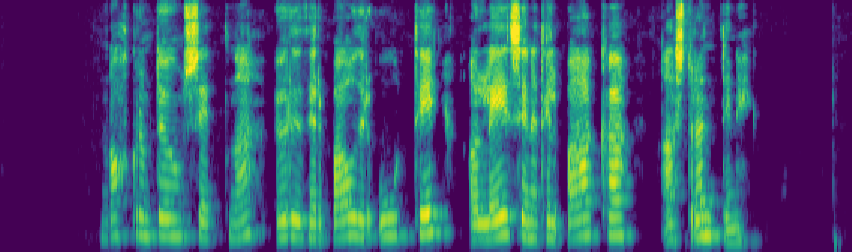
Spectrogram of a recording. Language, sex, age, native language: Icelandic, female, 50-59, Icelandic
